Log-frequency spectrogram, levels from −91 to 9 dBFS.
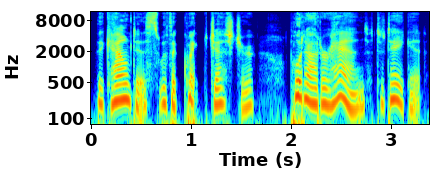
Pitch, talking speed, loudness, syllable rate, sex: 200 Hz, 230 wpm, -19 LUFS, 5.9 syllables/s, female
